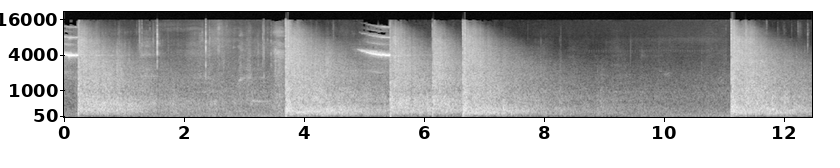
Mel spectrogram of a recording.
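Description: Homemade fireworks, a ratelbandje firecracker string plus a salute ball and five Trueno Champion no. 4 firecrackers, going off outdoors: a rapid crackling run, then several sharp loud bangs with echoing tails and one final big blast.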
